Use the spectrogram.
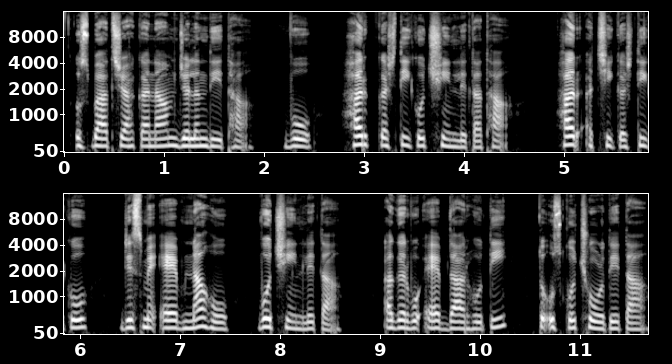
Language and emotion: Urdu, neutral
